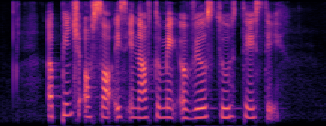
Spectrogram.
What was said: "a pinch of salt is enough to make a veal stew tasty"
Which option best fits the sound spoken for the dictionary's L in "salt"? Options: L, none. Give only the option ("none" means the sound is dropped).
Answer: none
